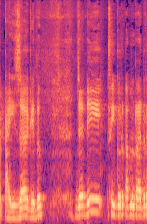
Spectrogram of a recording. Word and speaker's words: Kaixa: kalian bacanya segue bacanya setelah gue tahu ternyata bacanya kaiza gitu jadi figure Kamen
